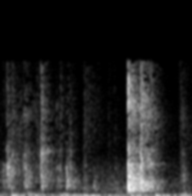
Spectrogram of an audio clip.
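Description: Keys tap on a computer keyboard as someone types a Google search. The light, irregular clicking stays faint, with a sharper burst of keystrokes partway through.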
